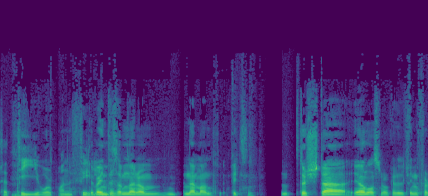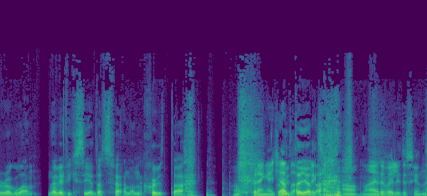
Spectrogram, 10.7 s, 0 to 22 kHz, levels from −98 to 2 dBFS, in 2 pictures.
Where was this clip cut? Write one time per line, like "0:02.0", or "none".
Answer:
0:02.3
0:03.7
0:05.1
